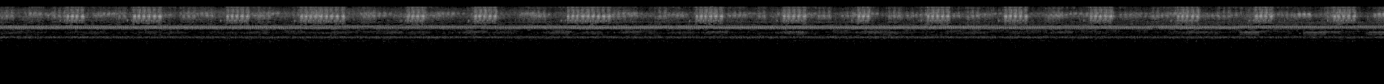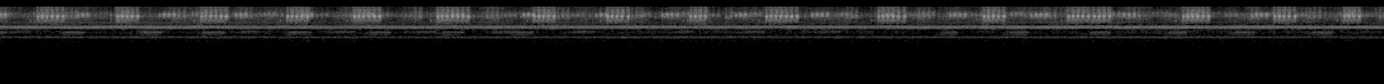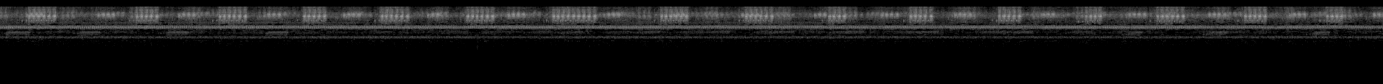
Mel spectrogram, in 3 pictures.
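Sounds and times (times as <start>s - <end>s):
crickets chirping: 0.0s - 41.4s.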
